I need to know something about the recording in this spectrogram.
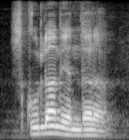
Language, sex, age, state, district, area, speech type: Punjabi, male, 45-60, Punjab, Mohali, urban, spontaneous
